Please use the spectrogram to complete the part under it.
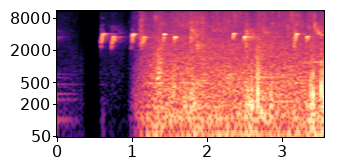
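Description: Water sprays from a garden hose with a steady hiss.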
